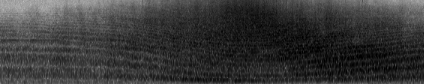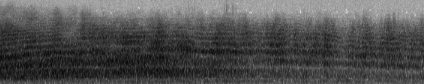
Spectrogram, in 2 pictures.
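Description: Boomerang RC jet's small turbine engine passing by in a low flyby: a jet rush that swells to its loudest about four seconds in, then fades as the model moves away.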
